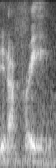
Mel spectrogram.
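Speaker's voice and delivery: fading to a whisper; whispered fade. Acted. The last prayer to viewers, whispered. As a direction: drop to a whisper.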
